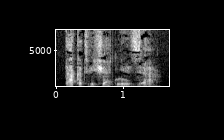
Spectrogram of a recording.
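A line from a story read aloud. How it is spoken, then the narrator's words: Gentle explanation. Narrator (Russian): ласково объяснил Федя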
